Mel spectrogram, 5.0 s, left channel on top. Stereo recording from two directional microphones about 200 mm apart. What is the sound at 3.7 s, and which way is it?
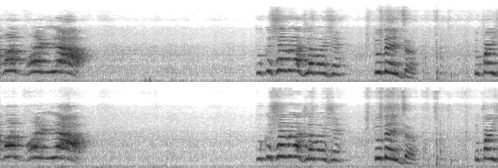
Speech, centre (ahead or behind).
